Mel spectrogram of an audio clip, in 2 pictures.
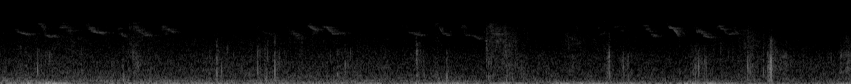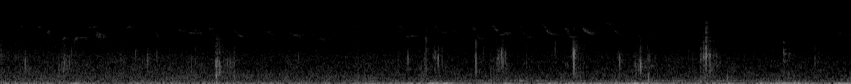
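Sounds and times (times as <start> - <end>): crunching footsteps: 0.0 - 11.0
small birds chirping: 0.0 - 17.0.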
